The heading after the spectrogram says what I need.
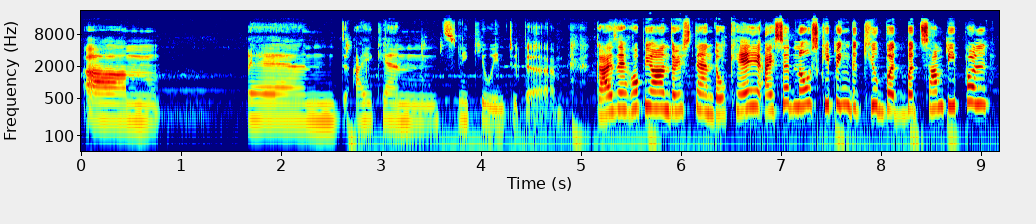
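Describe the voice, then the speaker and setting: A woman's voice: high voice, fairly even intonation, unhurried, bright, forceful tone. A woman live streamer doing tarot readings, chatting casually and giggling as she greets her viewers. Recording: background music under the voice.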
